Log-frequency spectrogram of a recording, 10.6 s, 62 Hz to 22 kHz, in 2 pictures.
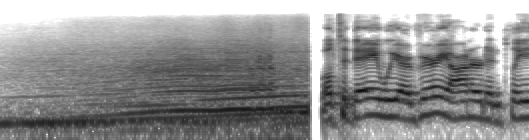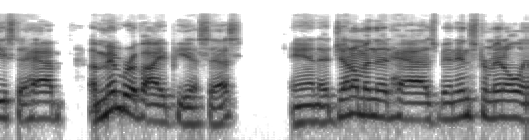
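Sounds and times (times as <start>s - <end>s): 
race car engine revving: 0.0s - 3.2s
speech: 3.3s - 10.5s.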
